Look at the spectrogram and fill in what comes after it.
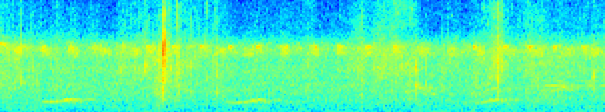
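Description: A bird calling: one short rising-then-falling note, repeated about every two seconds, faint over a steady outdoor hiss, with a couple of faint clicks in between.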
